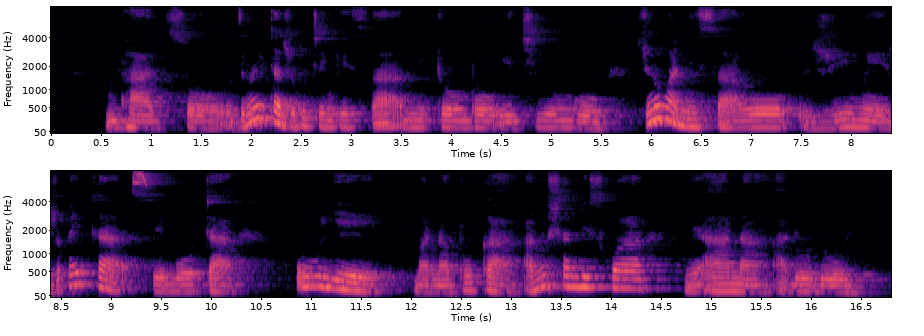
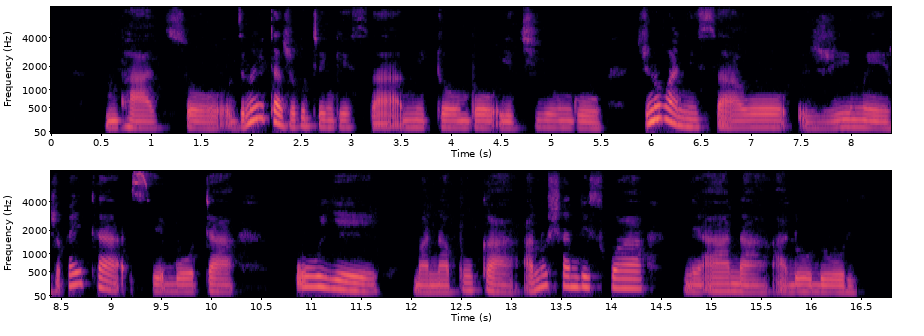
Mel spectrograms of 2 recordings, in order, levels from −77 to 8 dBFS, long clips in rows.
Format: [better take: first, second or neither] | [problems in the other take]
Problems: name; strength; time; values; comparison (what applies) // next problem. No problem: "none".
second | room echo; dies away in 0.8 s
